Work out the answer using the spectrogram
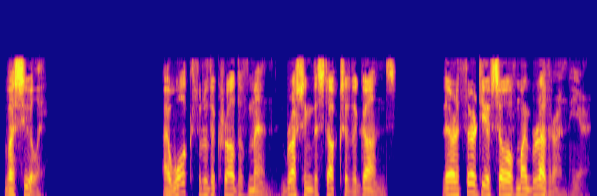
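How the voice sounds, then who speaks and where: A man's voice: medium pitch, no room sound, lo-fi sound. A man reading scripted first-person fiction as an audiobook narrator.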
